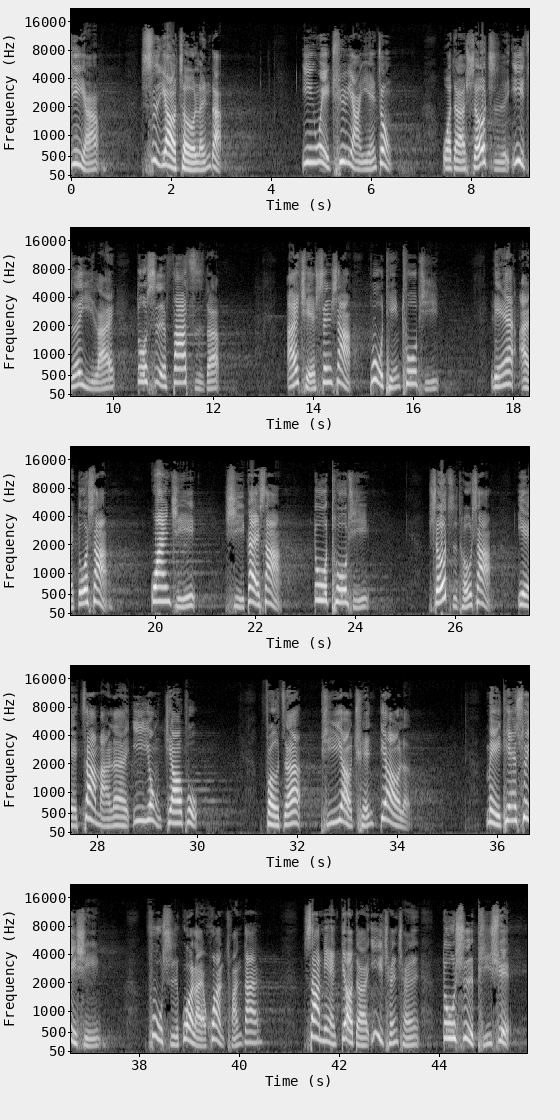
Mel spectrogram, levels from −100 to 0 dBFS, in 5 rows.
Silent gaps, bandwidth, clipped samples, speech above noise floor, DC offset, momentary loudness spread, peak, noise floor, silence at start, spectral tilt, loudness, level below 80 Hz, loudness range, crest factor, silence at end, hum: none; 15 kHz; under 0.1%; 44 dB; under 0.1%; 14 LU; 0 dBFS; -61 dBFS; 0 s; -3.5 dB/octave; -16 LUFS; -58 dBFS; 4 LU; 18 dB; 0.4 s; none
